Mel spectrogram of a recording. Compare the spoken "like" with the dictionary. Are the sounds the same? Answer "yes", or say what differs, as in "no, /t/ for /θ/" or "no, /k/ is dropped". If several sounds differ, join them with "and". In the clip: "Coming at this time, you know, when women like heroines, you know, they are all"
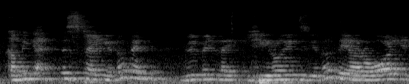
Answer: yes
